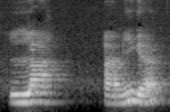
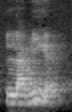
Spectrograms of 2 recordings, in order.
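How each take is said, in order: First: The two vowels are said separately. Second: The two vowels merge into one longer vowel.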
